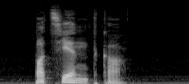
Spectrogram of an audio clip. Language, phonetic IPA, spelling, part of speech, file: Polish, [paˈt͡sʲjɛ̃ntka], pacjentka, noun, Pl-pacjentka.ogg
